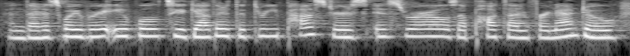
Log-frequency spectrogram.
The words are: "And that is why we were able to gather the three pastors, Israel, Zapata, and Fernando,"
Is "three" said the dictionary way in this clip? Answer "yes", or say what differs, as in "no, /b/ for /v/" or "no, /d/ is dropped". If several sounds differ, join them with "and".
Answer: yes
